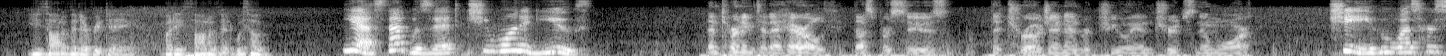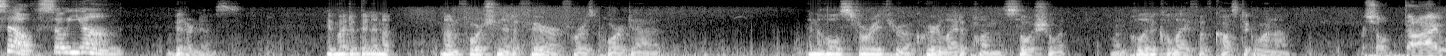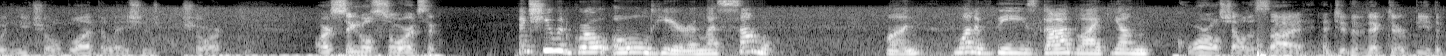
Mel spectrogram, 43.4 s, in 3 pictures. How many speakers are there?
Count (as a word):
three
